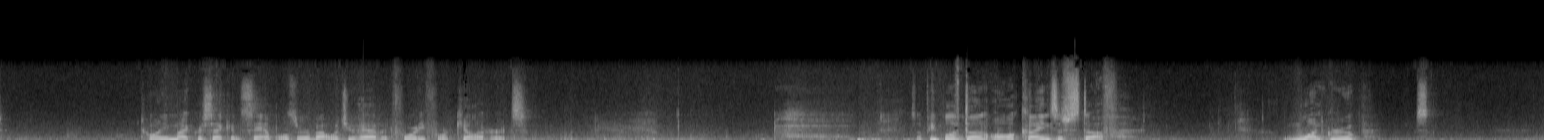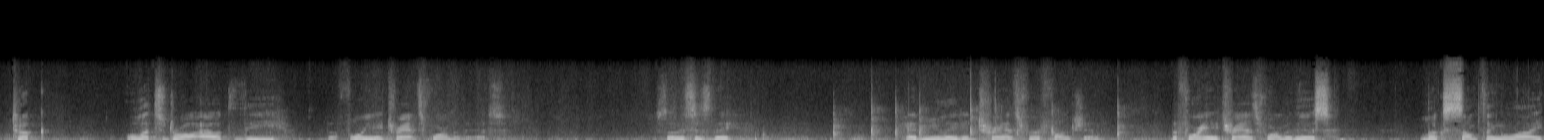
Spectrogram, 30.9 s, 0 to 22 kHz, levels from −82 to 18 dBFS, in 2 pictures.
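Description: No technical faults occur anywhere in the audio.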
